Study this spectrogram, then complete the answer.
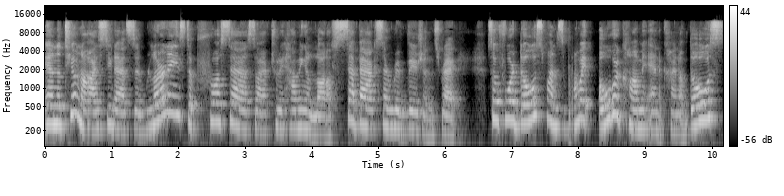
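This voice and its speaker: Very wide pitch swings in a woman's fairly high voice, delivered at a moderate pace. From China. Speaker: economics professor. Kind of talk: interview.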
